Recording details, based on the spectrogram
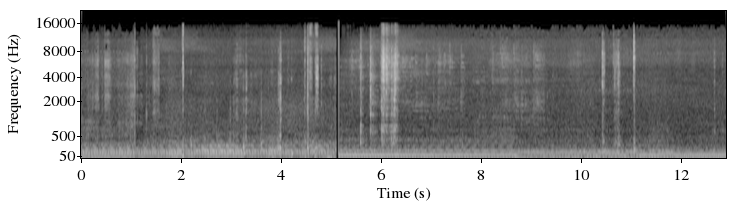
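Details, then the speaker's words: Infiniti G37 V6 exhaust note after new valve cover gaskets and spark plugs, existing exhaust leak untouched: deep, smooth rumble with light blips, even firing, no stumble or misfire; engine healthy. "I guess I can start it since you guys didn't hear it start I wasn't recording an exhaust note"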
